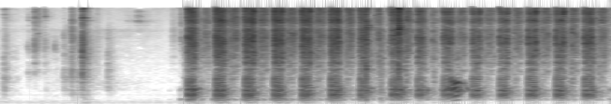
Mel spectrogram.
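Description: Pull starter on a small RC nitro glow engine being yanked in quick repeated strokes, about four or five a second, starting about two seconds in: a rasping cord-and-ratchet sound as the engine, fed gasoline, turns over without firing.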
